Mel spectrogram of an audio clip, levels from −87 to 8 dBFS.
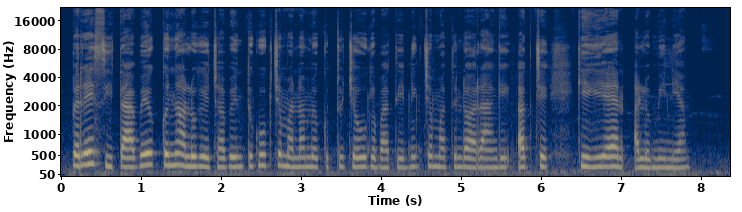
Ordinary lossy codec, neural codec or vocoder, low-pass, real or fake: none; vocoder, 44.1 kHz, 128 mel bands every 512 samples, BigVGAN v2; none; fake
